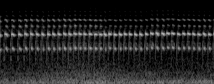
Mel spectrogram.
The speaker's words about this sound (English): The killdeer, today's featured feathered friend, here on Talkin' Birds.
